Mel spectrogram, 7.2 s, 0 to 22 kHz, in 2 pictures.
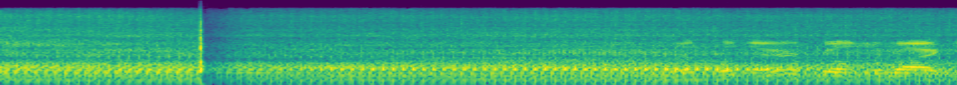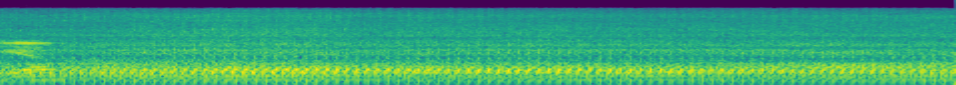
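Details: Snapper 28-inch rear engine rider mower after plug pulled and refitted, owner suspecting bad or too much gas had stopped it starting: steady, even mid-pitched drone, no misses or knocks; running smoothly and healthy.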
